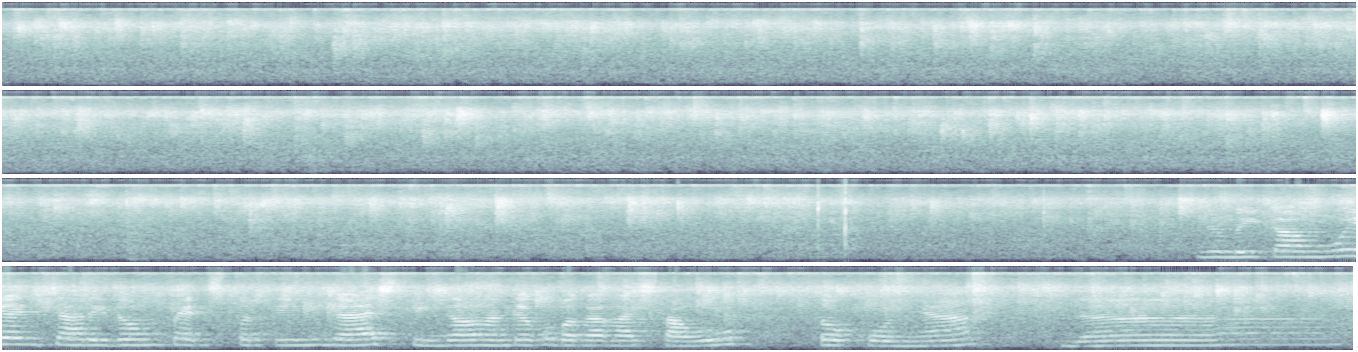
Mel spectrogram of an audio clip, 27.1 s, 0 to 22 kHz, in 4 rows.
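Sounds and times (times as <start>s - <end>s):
steady rain: 0.0s - 27.0s.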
